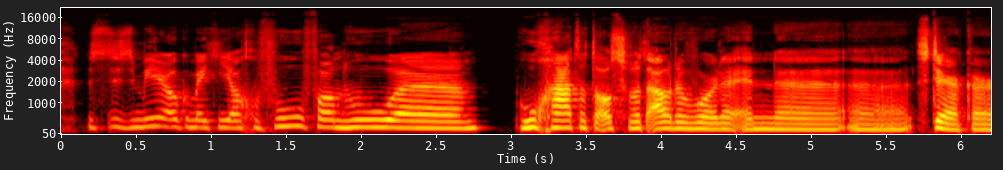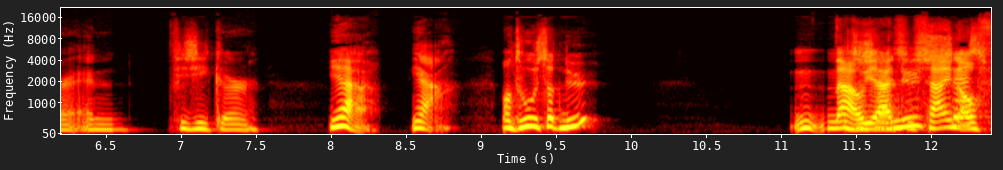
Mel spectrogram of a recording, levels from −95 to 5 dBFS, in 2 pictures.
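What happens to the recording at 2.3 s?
At 2.3 s, automatic gain rising is underway (0.29 to 2.85 s): the gain control lifts the level about 13 dB, swelling voice and background together, a steadily widening waveform envelope.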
